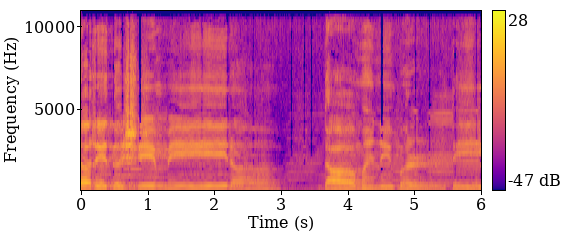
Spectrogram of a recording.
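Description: A man singing a Hindi devotional song to Krishna in long, drawn-out held notes. The line breaks off briefly about three seconds in, then resumes with a sliding rise into another held note.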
